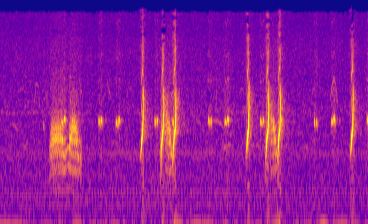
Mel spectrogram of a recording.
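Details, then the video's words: Quail repeating three-note bursts of short, piercing notes about once a second, with softer paired chirps between them and one rough, buzzy call at the start. "batair ki awaz|quail sounds"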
